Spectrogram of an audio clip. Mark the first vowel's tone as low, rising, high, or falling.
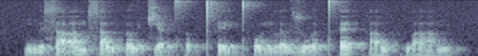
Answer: low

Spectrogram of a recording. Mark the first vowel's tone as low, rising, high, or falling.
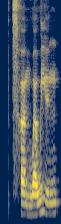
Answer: low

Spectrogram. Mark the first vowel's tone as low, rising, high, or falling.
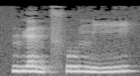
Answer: falling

